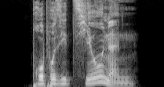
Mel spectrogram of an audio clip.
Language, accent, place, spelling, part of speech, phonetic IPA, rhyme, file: German, Germany, Berlin, Propositionen, noun, [pʁopoziˈt͡si̯oːnən], -oːnən, De-Propositionen.ogg
- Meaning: plural of Proposition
